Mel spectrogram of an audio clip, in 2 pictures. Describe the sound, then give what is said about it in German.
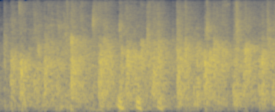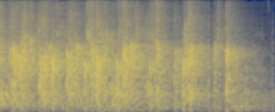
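A crowd applauds the guests steadily for several seconds, a dense, even patter of many hands clapping, holding loud throughout before tapering off at the end. “Bitte nochmal einen Applaus für meine Gäste.”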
